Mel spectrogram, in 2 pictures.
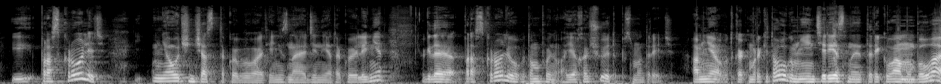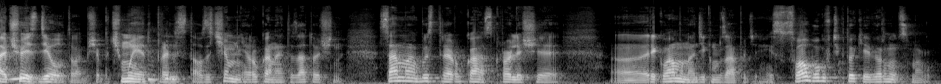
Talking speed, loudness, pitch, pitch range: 220 wpm, -15 LUFS, 120 Hz, 105-135 Hz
